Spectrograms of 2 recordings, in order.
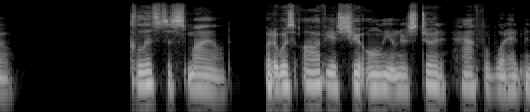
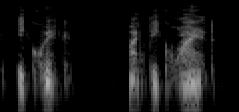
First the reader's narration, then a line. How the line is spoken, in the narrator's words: Heather whispered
